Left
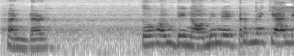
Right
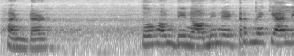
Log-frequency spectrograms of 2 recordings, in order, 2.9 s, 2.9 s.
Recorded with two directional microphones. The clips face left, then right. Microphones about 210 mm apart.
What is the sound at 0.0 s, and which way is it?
Speech, 45° left (ahead or behind).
